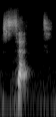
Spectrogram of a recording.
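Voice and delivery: "Sept" as "set", no p; silent P. Shown as a demonstration. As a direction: model "Sept" briefly with the P left out. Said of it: "the P is kind of silent".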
